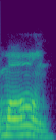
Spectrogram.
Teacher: ठीक है, अनुनासिक का प्रयोग मौ नहीं है, मौ के औ के आ के बाद दीर्घ स्वर का प्रयोग मतलब अनुनासिक का प्रयोग होगा। दीर्घ स्वर है और इसके उच्चारण करने के बाद अनुनासिक का प्रयोग होगा, तो मांग ऐसे बनेगा, मांग।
